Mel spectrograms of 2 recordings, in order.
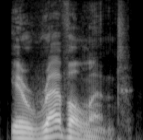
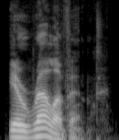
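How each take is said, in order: First: The V sound comes before the L sound. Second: The L sound comes before the V sound. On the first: The speaker calls it wrong. "be careful not to transpose the L and V and say" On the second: The speaker calls it right. "the proper pronunciation is"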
